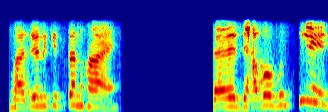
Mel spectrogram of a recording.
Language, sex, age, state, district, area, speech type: Bengali, female, 18-30, West Bengal, Alipurduar, rural, conversation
